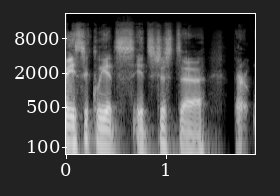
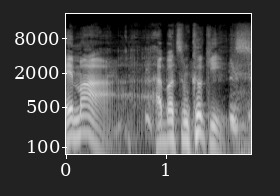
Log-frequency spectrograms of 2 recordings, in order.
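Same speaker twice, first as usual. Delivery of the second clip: put-on little kid voice with a film star's manner; 3 semitones higher than usual. Retelling a cartoon kid who is a version of Charles Bronson: Charles Bronson voice. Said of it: "everyone's a version of Charles Bronson".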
